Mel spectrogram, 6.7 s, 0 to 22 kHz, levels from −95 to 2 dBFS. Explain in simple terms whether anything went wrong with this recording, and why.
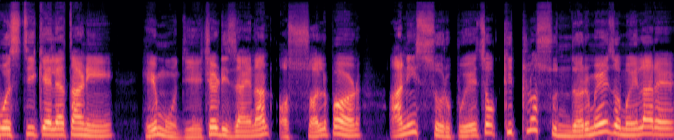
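De-emphasis applied wrongly, from about 0.72 s to the end of the clip. A treble cut meant to undo a high-frequency boost was applied to speech that never had that boost, so the upper frequencies fade away gradually and the voice sounds dull and muffled.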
